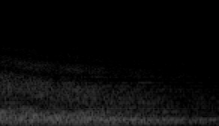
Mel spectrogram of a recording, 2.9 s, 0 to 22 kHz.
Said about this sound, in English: I saw the Vulcan fly in 2008. I was at the Farnborough Air Show and I'd never seen anything like it. There was this enormous bat-like bomber from a different age and it was banking and howling at the crowd.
